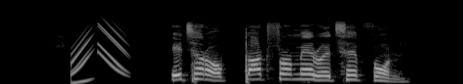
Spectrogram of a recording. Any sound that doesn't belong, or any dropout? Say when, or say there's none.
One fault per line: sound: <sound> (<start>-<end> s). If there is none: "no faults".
sound: chirp (0.7-1.3 s)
